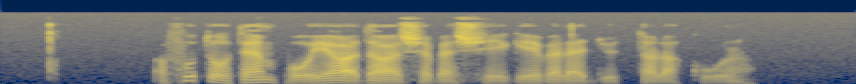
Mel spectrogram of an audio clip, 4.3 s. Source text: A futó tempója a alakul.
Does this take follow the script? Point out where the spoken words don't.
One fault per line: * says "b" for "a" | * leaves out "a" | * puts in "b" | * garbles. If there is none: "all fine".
* puts in "dal sebességével együtt"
